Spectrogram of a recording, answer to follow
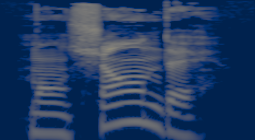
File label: "monshonde", omaha language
